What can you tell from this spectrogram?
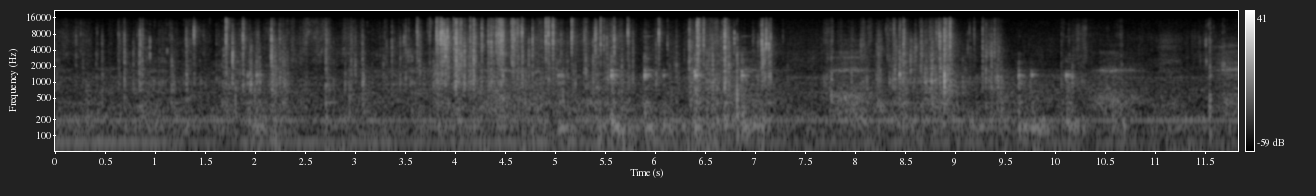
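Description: Plastic comic-book bags crinkling and rustling in irregular spells, with small crackly clicks, as bagged comics are handled and shifted in a wire spinner rack.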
